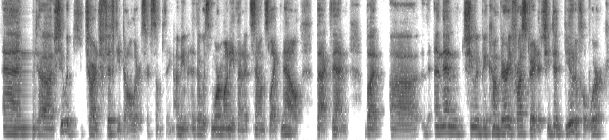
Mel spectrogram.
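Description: An older Montreal photographer and artist speaks on a headset during a video call from a room at home with a framed photo. In this casual interview, his medium-pitched voice sounds pushed and bright, and he talks hesitantly and reflectively, pausing often and restarting.

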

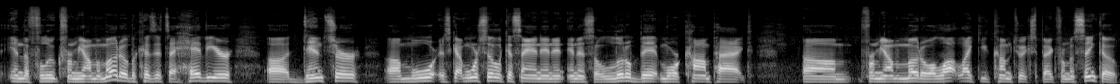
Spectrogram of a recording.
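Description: A man's voice: mid-range voice, no room sound. A man in his forties giving a practical, hands-on fishing lesson to camera outdoors, speaking into a lapel mic. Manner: practical, steady explaining with hands-on demonstration. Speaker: fishing instructor. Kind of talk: instructional talk to camera. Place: outdoors by a wooden shed.

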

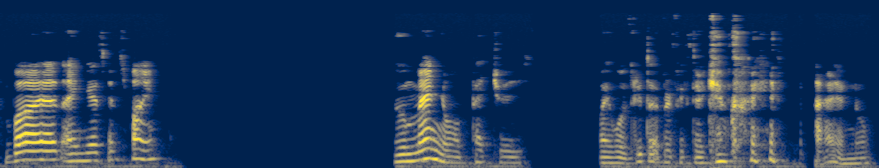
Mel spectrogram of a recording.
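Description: Male game streamer, unhurried, chatty, reassuring, repeats himself. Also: on the high side, a bit bright. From Indonesia. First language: Indonesian. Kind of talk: casual gaming live stream chat.

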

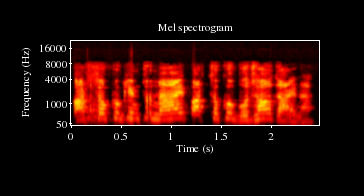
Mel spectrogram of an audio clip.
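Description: High bright-voiced male teacher, dry lo-fi. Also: sing-song, fast, no echo. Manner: patient, asks the class questions and repeats sounds. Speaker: Quran recitation teacher. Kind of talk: online tajweed class. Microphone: video call.

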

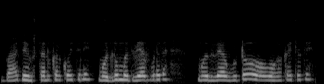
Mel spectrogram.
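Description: Cartoon: a woman doing a quick, warm-toned young groom, confident and reassuring. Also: mid-range voice, fairly even intonation, husky, close to an everyday voice. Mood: urging. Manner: reassuring, quiet. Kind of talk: cartoon dubbing.

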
